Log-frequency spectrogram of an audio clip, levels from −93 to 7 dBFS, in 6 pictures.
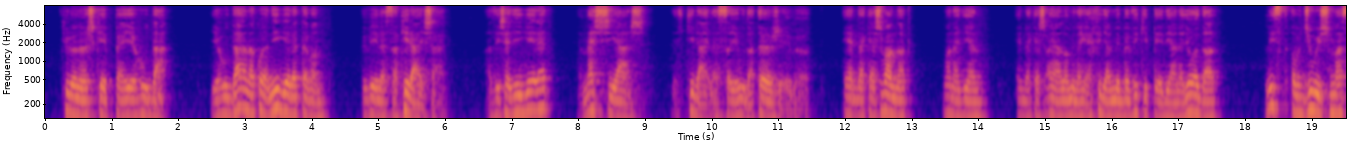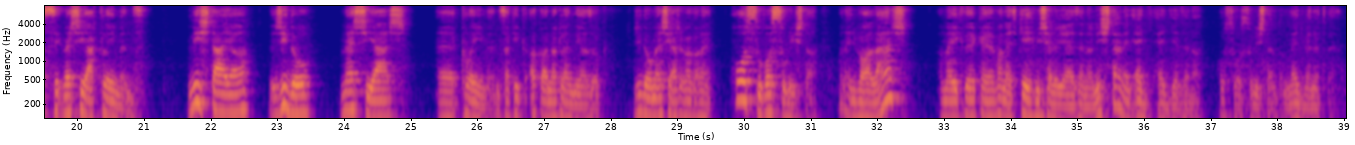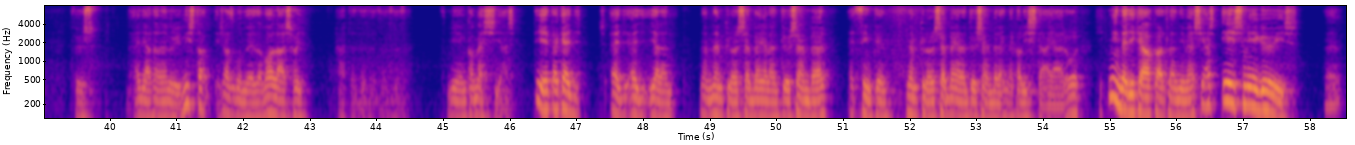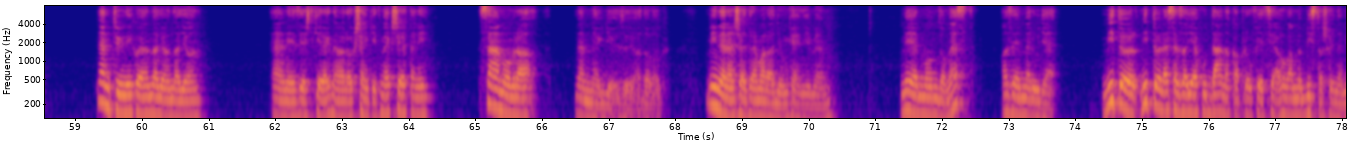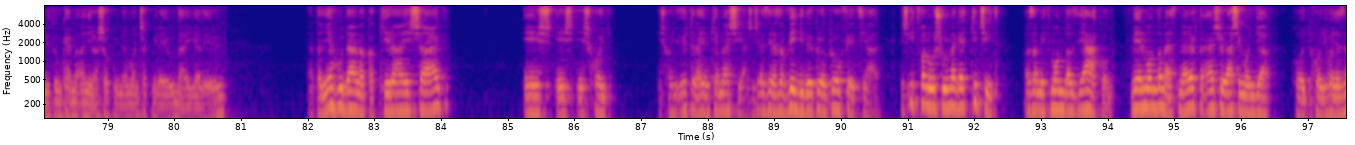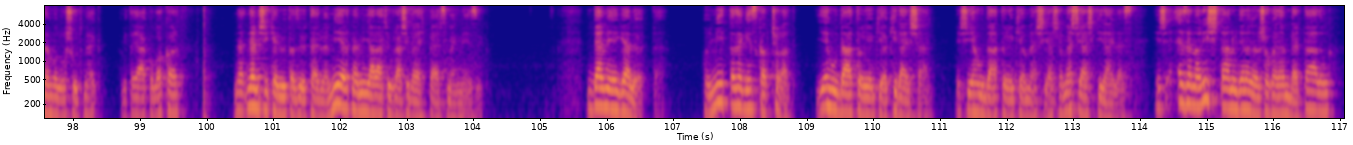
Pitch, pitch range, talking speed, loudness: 125 Hz, 110-145 Hz, 140 wpm, -29 LUFS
